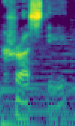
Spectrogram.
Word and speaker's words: CRXTY: I'm pretty sure you're supposed to pronounce it Krusty.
